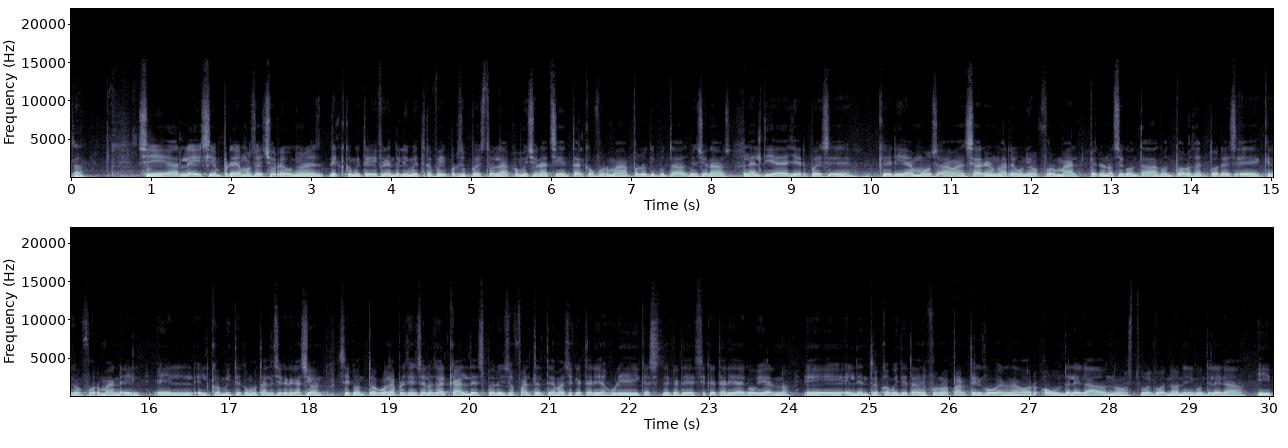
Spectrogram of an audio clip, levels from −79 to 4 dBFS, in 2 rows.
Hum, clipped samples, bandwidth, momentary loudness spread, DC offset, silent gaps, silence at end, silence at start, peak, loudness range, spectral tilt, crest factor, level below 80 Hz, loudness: none; under 0.1%; 10 kHz; 3 LU; under 0.1%; none; 0 s; 0 s; 0 dBFS; 1 LU; -9 dB/octave; 14 dB; -42 dBFS; -15 LUFS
